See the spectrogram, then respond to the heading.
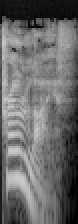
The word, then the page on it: pro-life: British English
